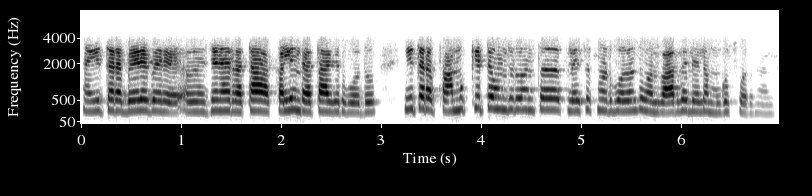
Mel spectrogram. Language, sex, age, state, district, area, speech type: Kannada, female, 18-30, Karnataka, Vijayanagara, rural, conversation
